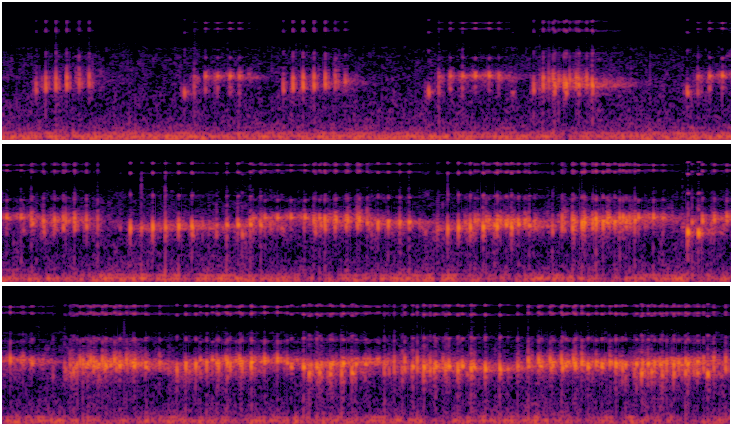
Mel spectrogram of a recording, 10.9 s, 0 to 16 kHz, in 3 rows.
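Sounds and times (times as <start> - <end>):
frog calling in rapid pulsed trills: 0.0 - 10.9.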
